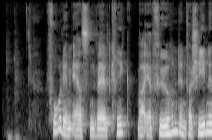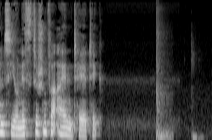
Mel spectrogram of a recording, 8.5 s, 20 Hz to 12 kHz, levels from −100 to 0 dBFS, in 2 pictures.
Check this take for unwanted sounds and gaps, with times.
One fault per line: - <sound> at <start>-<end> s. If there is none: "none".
- thud at 7.3-7.7 s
